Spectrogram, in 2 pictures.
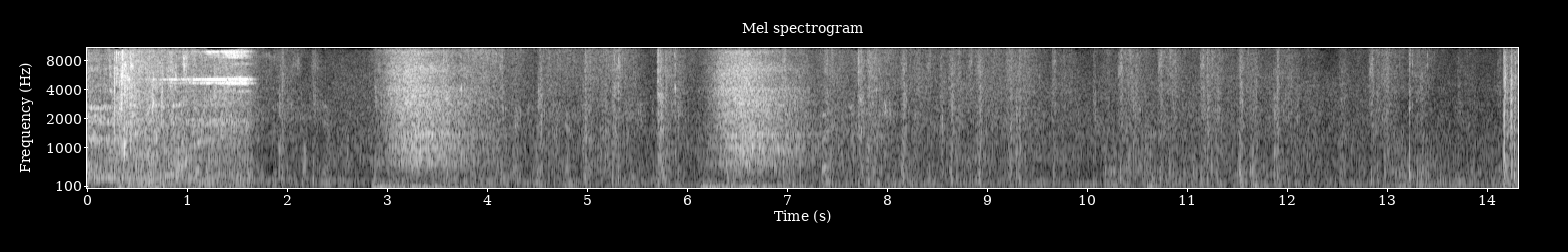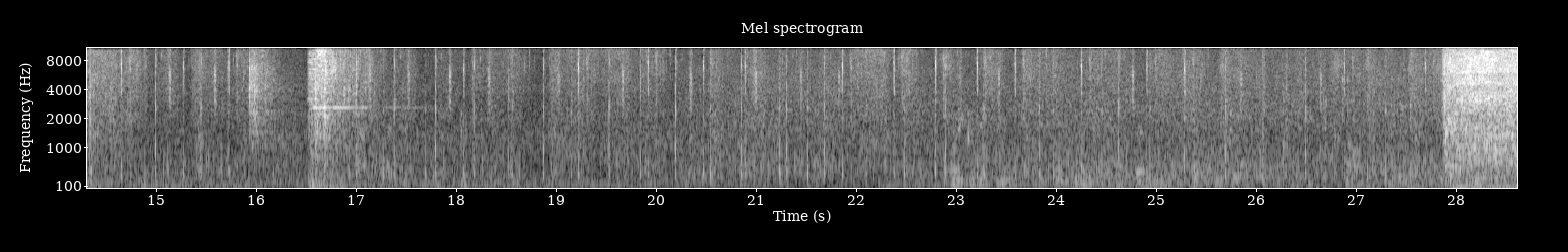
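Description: Footsteps tread on stone and gravel.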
